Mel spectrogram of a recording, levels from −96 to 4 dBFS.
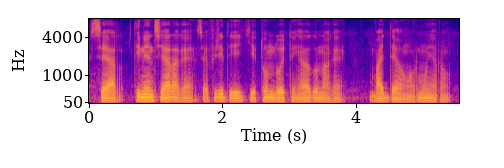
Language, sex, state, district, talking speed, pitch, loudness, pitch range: Chakma, male, Tripura, Unakoti, 160 wpm, 100 Hz, -19 LUFS, 95-105 Hz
